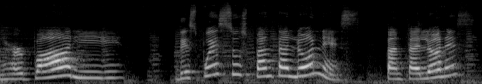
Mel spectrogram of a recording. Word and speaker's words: pantalones: Pantalones sounds like the word in English, but longer. Pantalones.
